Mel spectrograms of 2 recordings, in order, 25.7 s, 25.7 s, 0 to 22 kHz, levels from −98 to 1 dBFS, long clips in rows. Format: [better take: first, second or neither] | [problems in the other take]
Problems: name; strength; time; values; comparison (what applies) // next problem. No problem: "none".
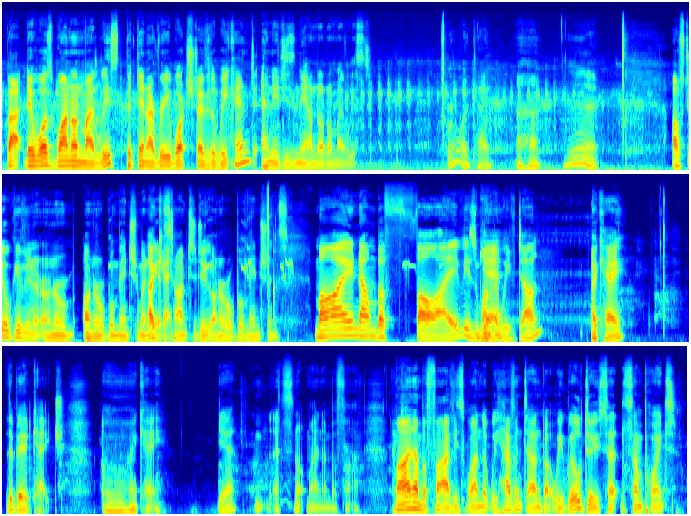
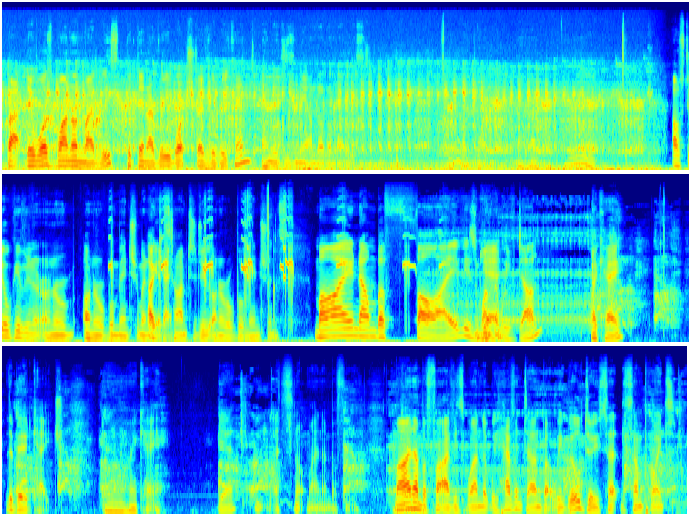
first | animal sounds; loud; throughout; 5 dB below the speech; faint in the first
